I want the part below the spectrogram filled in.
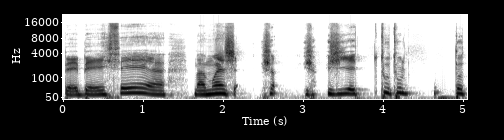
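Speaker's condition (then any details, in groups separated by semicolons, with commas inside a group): Stuttering; stuttering since early childhood at school, speech therapy helped, told elimination almost impossible; age 28, lives with stuttering and accepts it; stuttering persists, described by him as an accent; repeated sounds, prolonged sounds, blocks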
